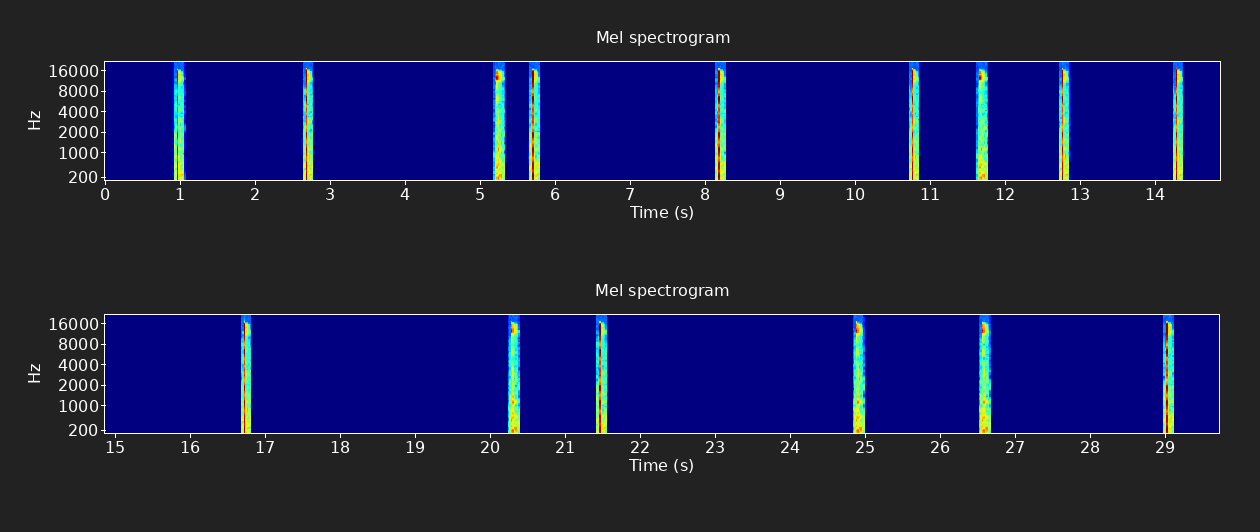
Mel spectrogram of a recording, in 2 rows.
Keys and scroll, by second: 4.0 a, 4.5 v, 7.8 r, 9.4 v, 10.2 z, 11.3 space, 12.3 v, 18.7 r, 19.3 v, 23.0 a, 23.6 v, 26.2 r, 27.4 v.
